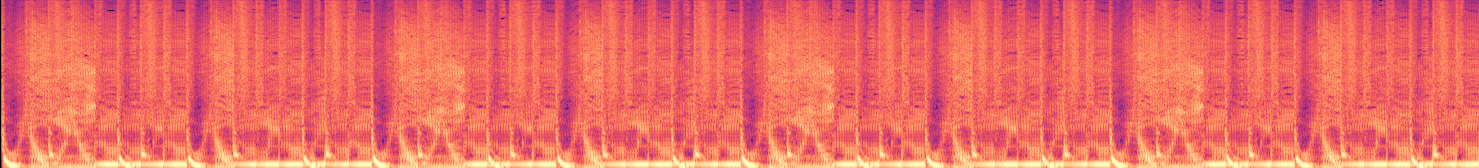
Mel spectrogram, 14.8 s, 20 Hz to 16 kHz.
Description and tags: Talking bassline Becope 1
Short clip of a grinding, talking , metallic bassline.
Can upload a version without drums or a longer sample, or a bleeding sample for easier sampling.
Made with Fl and Serum.
grind, talk, bass, djzin, dubstep, xin, bass-line, djxin, metalic, electronic, low, brostep, bassline, techo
